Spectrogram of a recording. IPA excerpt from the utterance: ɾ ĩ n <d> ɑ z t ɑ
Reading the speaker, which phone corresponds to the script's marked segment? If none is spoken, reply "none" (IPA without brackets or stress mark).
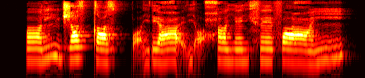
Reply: d͡ʒ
